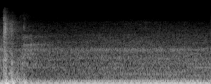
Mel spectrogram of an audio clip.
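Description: Volvo VNL semi truck's diesel engine idling with a steady, even low pulse. A single sharp knock comes right at the start.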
